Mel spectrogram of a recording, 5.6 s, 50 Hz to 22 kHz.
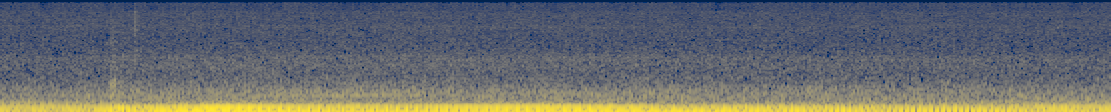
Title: Toyota 86 rough idle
